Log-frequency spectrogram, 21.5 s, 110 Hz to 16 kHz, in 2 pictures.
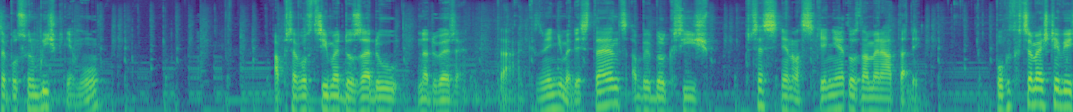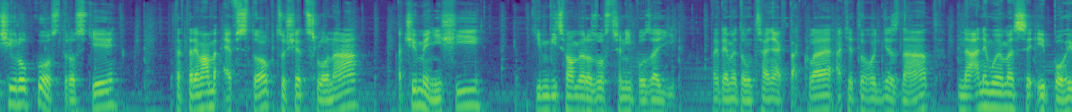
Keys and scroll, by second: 0.1 shift+f, 0.4 w.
